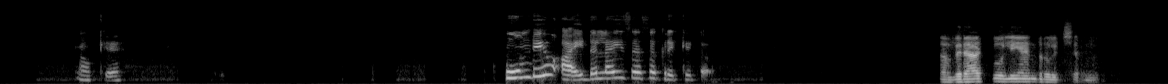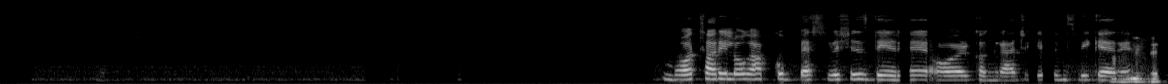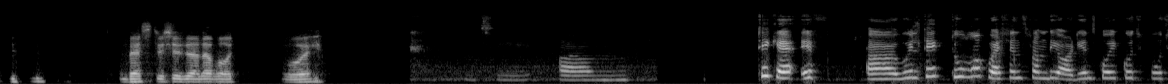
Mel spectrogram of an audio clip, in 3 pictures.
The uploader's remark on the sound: IDCF Special Instagram Live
